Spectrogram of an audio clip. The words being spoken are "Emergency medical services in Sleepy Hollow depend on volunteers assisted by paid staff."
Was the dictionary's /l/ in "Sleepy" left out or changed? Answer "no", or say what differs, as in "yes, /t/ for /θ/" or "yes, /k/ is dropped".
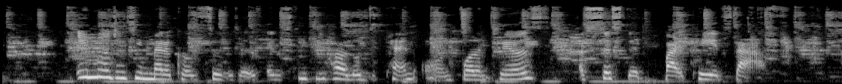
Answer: yes, /l/ is dropped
